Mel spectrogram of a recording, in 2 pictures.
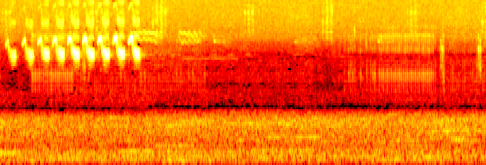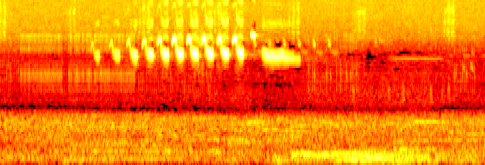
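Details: Yellowhammer singing two full phrases, each a fast run of about eight to ten high, thin repeated notes ending in a drawn-out sustained note, separated by a pause of several seconds; steady low rumble underneath, louder near the end.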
